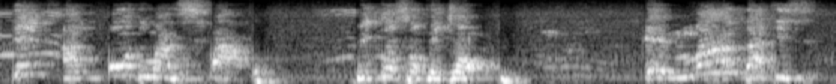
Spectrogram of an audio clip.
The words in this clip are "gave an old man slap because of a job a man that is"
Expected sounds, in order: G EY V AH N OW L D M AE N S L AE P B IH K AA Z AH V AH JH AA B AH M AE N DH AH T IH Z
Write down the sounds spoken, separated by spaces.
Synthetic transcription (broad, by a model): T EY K AH N OW L D M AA N S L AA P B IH K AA S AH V AH JH AA B AH M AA N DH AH T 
